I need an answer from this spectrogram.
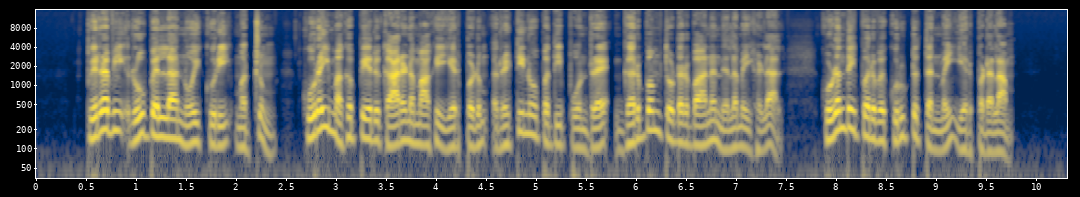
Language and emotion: Tamil, neutral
